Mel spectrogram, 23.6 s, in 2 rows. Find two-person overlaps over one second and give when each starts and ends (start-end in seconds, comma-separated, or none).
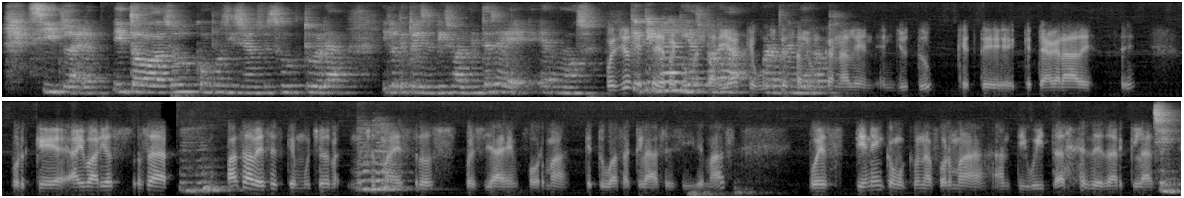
6.3-8.2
